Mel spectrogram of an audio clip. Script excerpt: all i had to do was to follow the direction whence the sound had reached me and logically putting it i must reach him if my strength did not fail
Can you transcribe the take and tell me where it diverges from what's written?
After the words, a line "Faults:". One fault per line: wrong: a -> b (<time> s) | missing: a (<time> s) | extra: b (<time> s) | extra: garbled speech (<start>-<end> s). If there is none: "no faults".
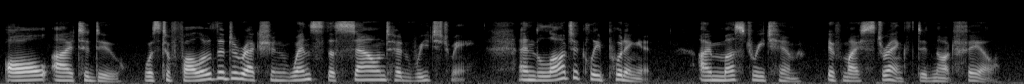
all i to do was to follow the direction whence the sound had reached me and logically putting it i must reach him if my strength did not fail
Faults:
missing: had (0.7 s)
